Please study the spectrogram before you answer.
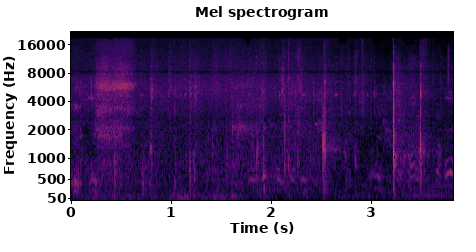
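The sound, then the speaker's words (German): Horse hooves clip-clop as a prince rides his horse across meadows and fields, with a few sharp hoof strikes standing out over a faint, busy background. “Lange ritt der Prinz über Wiesen und Felder und gelangte schließlich in eine felsige, karge Landschaft.”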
